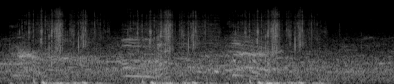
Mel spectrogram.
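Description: Heavy body blows thud in a video game wrestling fight.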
